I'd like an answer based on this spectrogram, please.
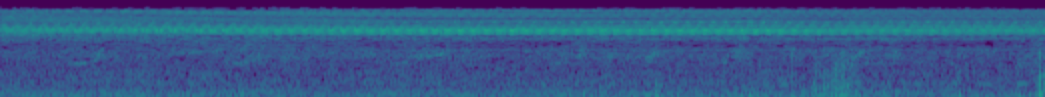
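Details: Cicada chorus in summer at Sakurazawa, Yorii, Osato District, Saitama, Japan, mountains and blue sky: a loud, constant shrill drone throbbing in quick regular pulses, with a few faint clicks late on.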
